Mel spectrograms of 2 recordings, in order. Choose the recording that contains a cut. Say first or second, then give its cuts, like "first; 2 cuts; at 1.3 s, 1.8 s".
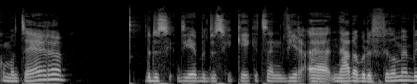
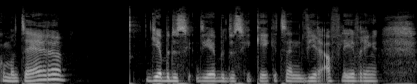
first; 2 cuts; at 1.5 s, 3.0 s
